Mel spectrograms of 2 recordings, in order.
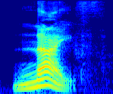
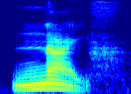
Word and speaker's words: knife: We just say knife. Okay? Okay, we just don't pronunciate the K word. All right, we just say knife. The letter K is silent.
